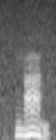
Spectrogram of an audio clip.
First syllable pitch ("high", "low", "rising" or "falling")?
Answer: falling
